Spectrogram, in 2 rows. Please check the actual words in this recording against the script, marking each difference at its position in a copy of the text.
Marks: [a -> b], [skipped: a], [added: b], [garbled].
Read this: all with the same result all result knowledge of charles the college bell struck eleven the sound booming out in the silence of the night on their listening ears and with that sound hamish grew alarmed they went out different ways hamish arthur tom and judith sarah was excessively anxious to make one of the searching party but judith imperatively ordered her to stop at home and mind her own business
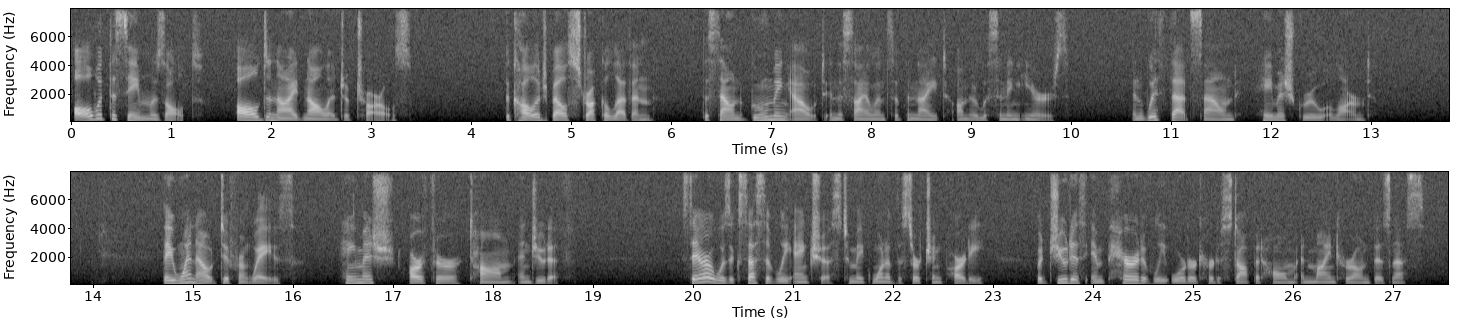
all with the same result all [result -> denied] knowledge of charles the college bell struck eleven the sound booming out in the silence of the night on their listening ears and with that sound hamish grew alarmed they went out different ways hamish arthur tom and judith sarah was excessively anxious to make one of the searching party but judith imperatively ordered her to stop at home and mind her own business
